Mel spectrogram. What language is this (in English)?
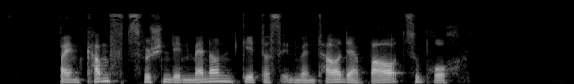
German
